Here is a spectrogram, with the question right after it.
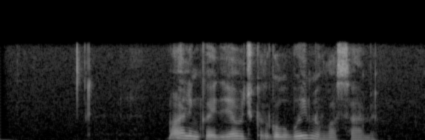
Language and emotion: Russian, neutral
